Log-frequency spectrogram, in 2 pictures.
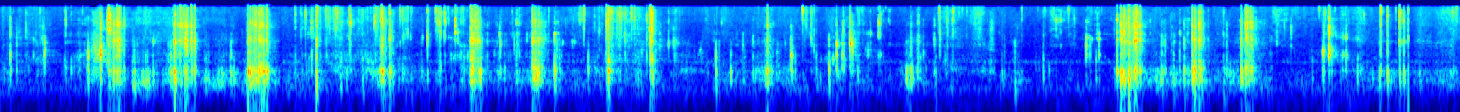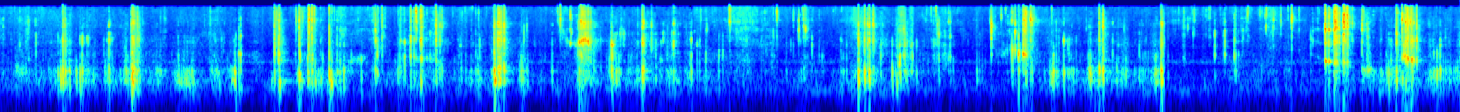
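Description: Close-up bites and chewing of a chocolate-shelled ice cream bar on a stick: the hard chocolate coating cracks in sharp, irregular snaps, with softer chewing in between.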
